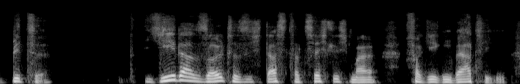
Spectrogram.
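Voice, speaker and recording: A man's somewhat breathy voice, medium in pitch and dark and mellow in tone, at a very slow pace with ordinary pitch variation and a dry, close sound with no echo. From Germany, Cologne. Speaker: podcaster and football fan. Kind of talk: casual chat.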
